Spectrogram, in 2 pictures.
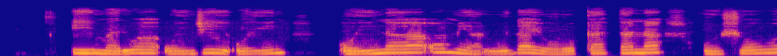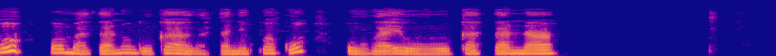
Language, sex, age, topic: Oshiwambo, female, 18-24, finance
